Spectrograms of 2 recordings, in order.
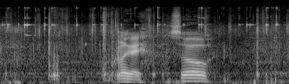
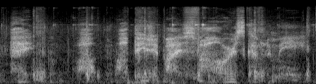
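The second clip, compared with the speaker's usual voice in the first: whispered plea to the fans; conspiratorial whisper, almost secret. Pretend.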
